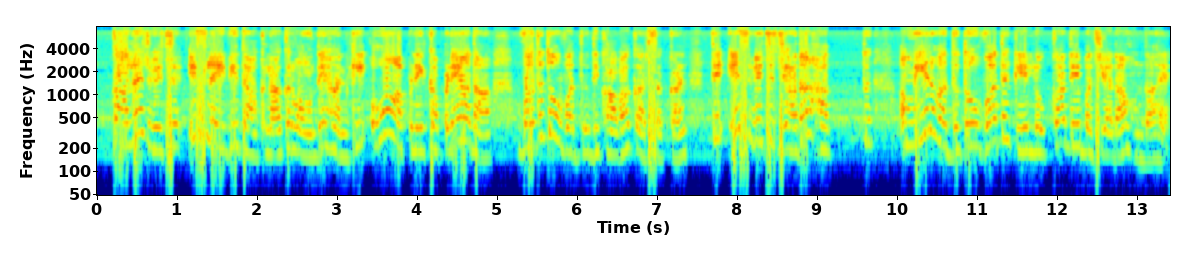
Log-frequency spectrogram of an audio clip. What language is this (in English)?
Punjabi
